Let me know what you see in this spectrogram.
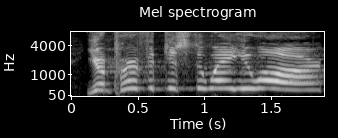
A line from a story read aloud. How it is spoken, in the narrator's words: Coach Smooth hollered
